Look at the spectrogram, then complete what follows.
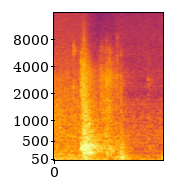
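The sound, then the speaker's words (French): The front door of an apartment building is opened with a key: a broad heavy thud and a brief scrape, followed by a lighter knock, with no voices. “La porte-palière de son immeuble avec une clé.”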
